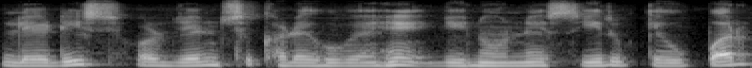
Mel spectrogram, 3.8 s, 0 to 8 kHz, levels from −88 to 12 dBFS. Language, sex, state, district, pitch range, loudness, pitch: Hindi, male, Madhya Pradesh, Dhar, 130-150 Hz, -19 LUFS, 135 Hz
